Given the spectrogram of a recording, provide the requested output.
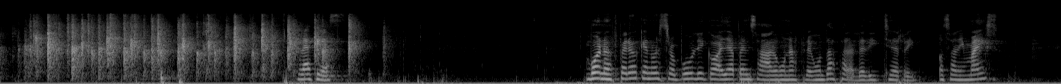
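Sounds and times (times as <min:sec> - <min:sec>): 
audience applause: 0:00.0 - 0:03.3
speech: 0:03.0 - 0:03.5, 0:05.8 - 0:10.1.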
